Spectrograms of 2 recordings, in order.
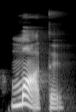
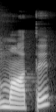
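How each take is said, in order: First: Мати with stress on the first syllable, МА-ти; teacher says мати as the noun, stressing the first syllable. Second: Мати with stress on the last syllable, ма-ТИ; teacher says мати as the verb, stressing the last syllable. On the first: Teacher demonstrating the noun мати, first syllable stressed. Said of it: "мати різний наголос". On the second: Teacher demonstrating the verb мати, last syllable stressed. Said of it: "мати як дієслово". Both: Shown as a demonstration.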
